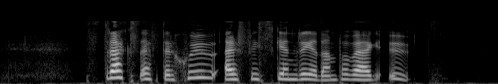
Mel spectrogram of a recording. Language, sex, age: Swedish, female, 23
